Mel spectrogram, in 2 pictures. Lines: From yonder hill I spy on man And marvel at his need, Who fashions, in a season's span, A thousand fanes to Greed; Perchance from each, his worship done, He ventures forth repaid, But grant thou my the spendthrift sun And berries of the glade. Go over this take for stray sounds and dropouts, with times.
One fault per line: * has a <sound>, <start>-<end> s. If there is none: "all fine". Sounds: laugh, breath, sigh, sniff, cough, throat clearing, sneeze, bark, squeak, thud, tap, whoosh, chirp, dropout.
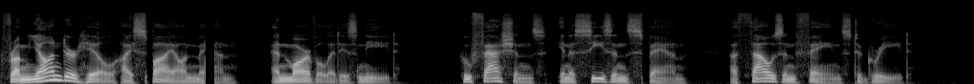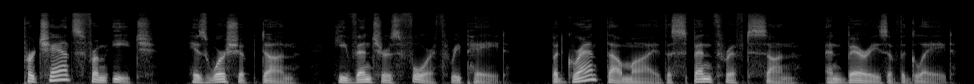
* has a dropout, 2.0-2.1 s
